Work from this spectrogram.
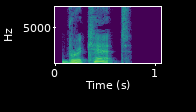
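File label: "briquet", British English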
